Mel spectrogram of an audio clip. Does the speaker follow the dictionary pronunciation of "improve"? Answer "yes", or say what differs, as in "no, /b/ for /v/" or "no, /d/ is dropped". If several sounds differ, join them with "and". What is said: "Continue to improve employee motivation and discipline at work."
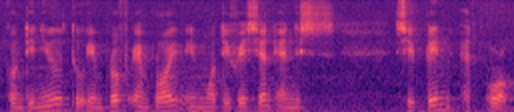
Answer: no, /f/ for /v/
